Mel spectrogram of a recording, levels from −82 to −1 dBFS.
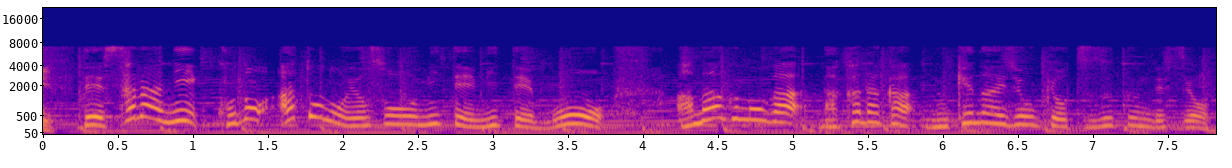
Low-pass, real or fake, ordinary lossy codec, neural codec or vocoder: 7.2 kHz; real; none; none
